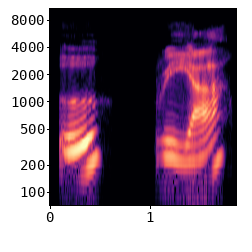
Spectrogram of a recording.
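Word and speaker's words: אוּרִיָּה: U, Riya. You have U, the aleph with the shurik, the resh with the hirik and the yod, giving that re sound, uri, and then because there's a dagesh in that yod right there, that's telling you that it starts another syllable with a yod, comments hey, uriya.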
